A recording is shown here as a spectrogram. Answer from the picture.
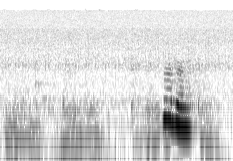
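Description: Yellow Labrador retriever making low, wavering grumbling vocal sounds, then a short, louder whine that falls in pitch near the end.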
